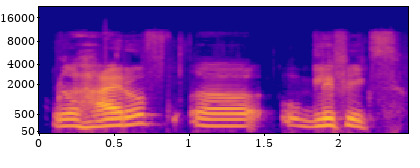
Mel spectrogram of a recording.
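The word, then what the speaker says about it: hieroglyphics: আসলে বলা হয় হচ্ছে হায়রো গ্লিফিক্স ওকে হায়রোগ্লিফিক্স এটার উচ্চারণ এরকম হয় হায়রোগ্লিফ এই নাম্বার এই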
